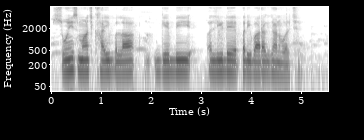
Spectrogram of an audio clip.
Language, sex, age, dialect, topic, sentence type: Maithili, male, 31-35, Bajjika, agriculture, statement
